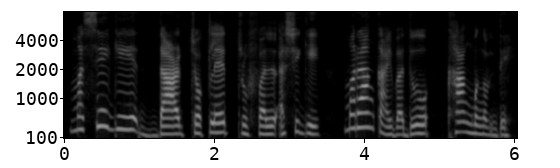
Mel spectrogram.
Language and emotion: Manipuri, happy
